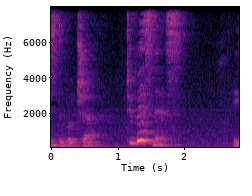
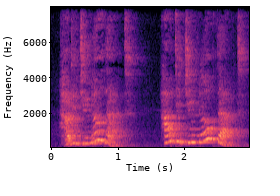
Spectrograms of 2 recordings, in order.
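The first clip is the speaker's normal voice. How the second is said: loud, higher astonished question; shocked disbelief; 9 semitones higher, 9 dB louder than usual. Acted. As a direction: blurt it out in shock. Monk shocked she knows.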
